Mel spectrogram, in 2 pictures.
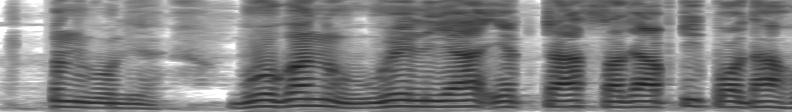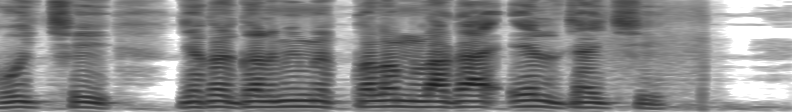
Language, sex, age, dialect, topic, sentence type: Maithili, male, 46-50, Eastern / Thethi, agriculture, statement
